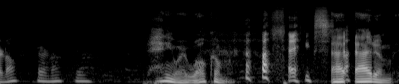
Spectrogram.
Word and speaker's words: Adem: Thanks, Adam. It's Adam, isn't it? It is Adam.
